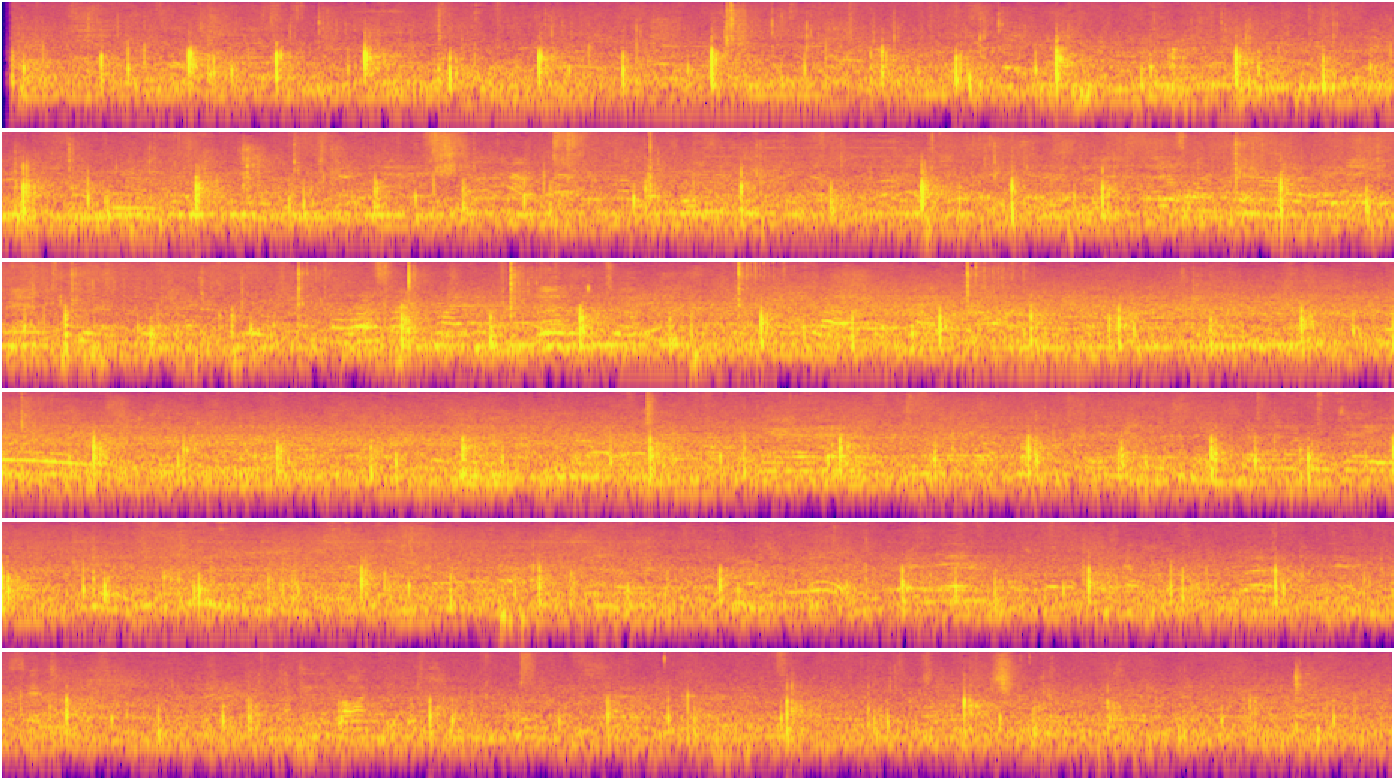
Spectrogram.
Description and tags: footsteps on the pavement / sidewalk, heels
